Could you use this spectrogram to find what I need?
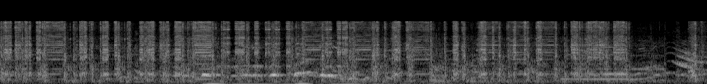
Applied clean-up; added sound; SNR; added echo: none; Printer; -3 dB; reverberation time 0.3 s.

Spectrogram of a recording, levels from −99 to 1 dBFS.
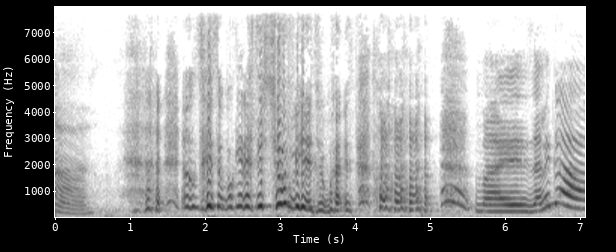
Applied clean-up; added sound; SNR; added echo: none; none; none; none.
